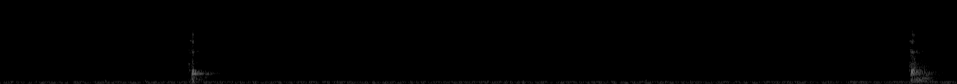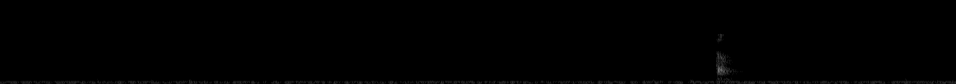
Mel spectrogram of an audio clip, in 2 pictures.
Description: i got the hiccuupppsss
